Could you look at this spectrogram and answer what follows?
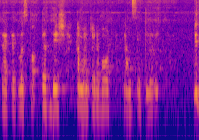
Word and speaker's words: Erdős: asked us, Erdős, Paul Erdős, even though it's named as ERDOS, it is pronounced as Erdős according to my knowledge. So Paul Erdős asked us to imagine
